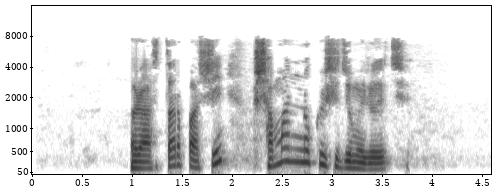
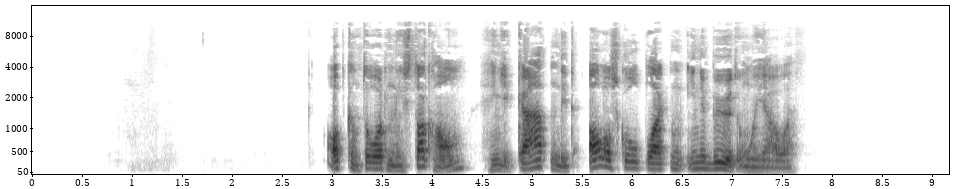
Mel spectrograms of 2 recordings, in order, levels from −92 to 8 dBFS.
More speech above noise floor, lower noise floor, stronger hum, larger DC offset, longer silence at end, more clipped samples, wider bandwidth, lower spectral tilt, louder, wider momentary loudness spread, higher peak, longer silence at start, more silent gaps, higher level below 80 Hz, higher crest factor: second, 54 dB vs over 71 dB; second, -72 dBFS vs under -90 dBFS; neither; neither; second, 0.9 s vs 1.55 s; neither; second, 8 kHz vs 11 kHz; second, -4 dB/octave vs -5.5 dB/octave; about the same, -18 LUFS vs -20 LUFS; second, 6 LU vs 12 LU; about the same, -2 dBFS vs 0 dBFS; second, 1 s vs 2.95 s; neither; about the same, -58 dBFS vs -58 dBFS; about the same, 18 dB vs 22 dB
